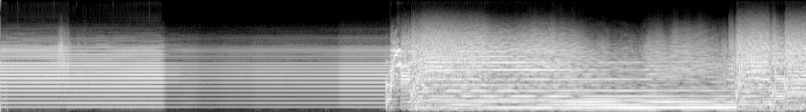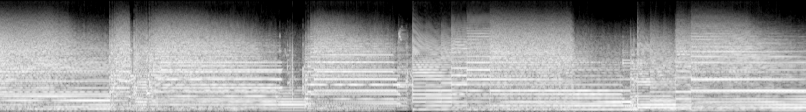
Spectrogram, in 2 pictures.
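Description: Electric guitar, a Fender Telecaster Deluxe, played through an LY Rock Pedals dual-overdrive pedal, a clone of the DemonFX DualGun/Duellist, giving a distorted tone. A held chord rings out and fades over the first few seconds. From about eight seconds in come overdriven chords and riffs.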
